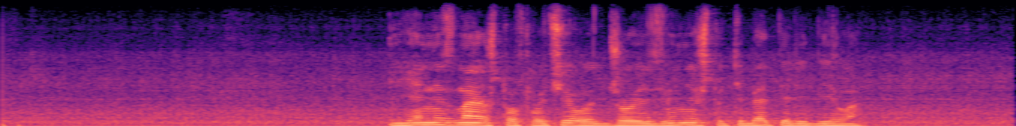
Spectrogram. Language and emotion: Russian, neutral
